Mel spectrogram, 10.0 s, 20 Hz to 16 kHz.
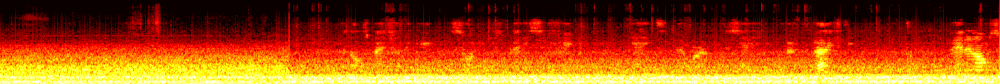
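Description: Steady cabin noise of a Boeing 737-900 in flight: the low hum and rush of its CFM56-7B jet engines and the airflow past the fuselage. A faint voice is heard over it in the second half.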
